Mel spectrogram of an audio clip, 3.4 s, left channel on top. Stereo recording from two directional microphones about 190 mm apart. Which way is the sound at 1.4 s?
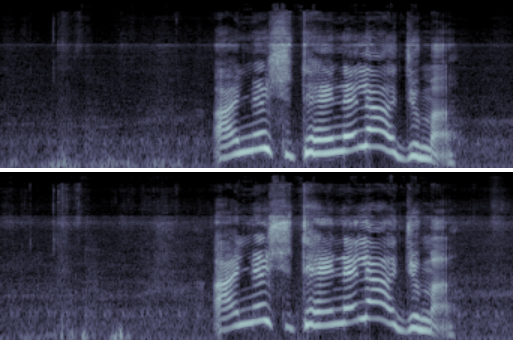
15° left (ahead or behind).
